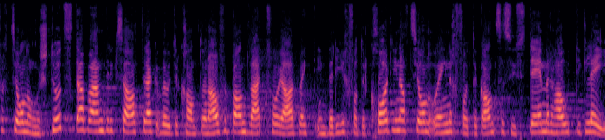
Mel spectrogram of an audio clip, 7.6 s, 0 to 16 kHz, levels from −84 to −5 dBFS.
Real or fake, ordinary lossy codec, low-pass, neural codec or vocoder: real; none; 14.4 kHz; none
